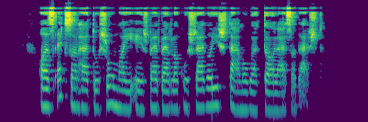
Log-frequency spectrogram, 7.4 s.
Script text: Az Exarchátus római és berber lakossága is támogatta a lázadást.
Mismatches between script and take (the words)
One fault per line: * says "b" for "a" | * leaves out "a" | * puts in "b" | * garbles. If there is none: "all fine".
all fine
